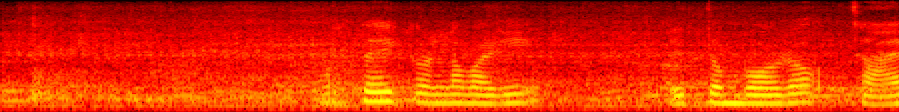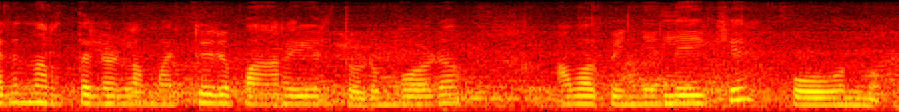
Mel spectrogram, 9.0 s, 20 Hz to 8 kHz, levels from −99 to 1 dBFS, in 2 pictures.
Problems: low volume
